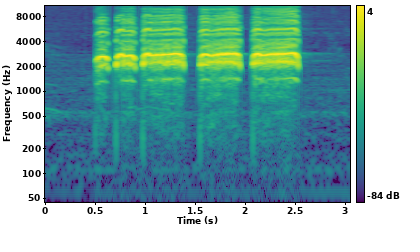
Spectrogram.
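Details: At the Charlo nest during an evening feeding on June 21, 2019, 8:15 pm MDT, an osprey gives five high whistled calls on nest camera, two brief chirps followed by three long, drawn-out ones.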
